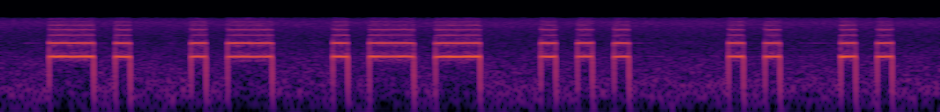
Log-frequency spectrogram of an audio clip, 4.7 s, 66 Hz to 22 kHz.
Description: Morse code, heard as a keyed tone, about 13 wpm, 1170 Hz. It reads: NAWS II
